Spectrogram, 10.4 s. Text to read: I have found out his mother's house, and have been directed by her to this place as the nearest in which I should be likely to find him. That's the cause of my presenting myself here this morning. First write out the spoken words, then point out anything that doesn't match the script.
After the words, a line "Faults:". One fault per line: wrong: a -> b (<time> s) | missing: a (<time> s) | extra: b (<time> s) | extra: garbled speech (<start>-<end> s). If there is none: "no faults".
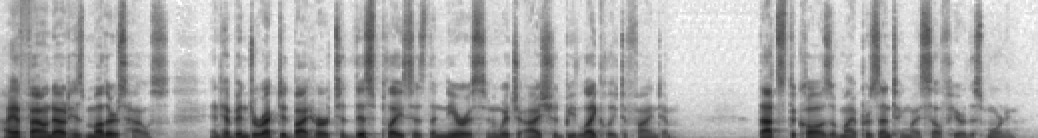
I have found out his mother's house, and have been directed by her to this place as the nearest in which I should be likely to find him. That's the cause of my presenting myself here this morning.
Faults:
no faults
